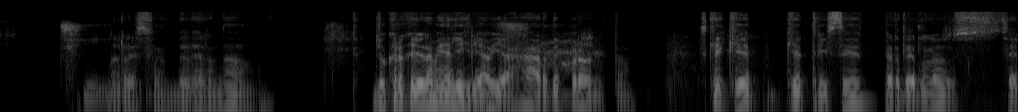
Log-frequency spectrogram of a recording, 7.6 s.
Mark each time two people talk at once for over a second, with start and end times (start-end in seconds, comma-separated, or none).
3.1-4.4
